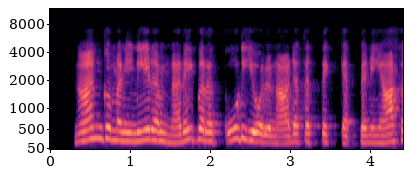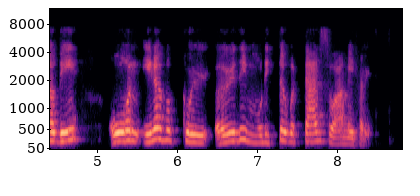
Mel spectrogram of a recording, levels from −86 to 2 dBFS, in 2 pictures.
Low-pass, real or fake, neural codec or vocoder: 7.2 kHz; fake; codec, 16 kHz, 1.1 kbps, Voila-Tokenizer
